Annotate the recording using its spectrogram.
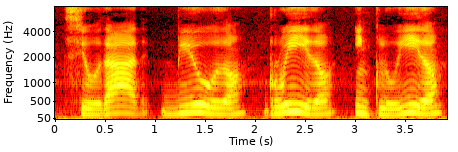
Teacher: hay una secuencia de dos vocales en la misma sílaba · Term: diptongo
